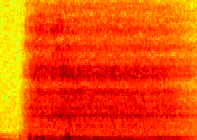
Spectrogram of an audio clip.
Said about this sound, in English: I'm not coughing. I'm just clearing my throat.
